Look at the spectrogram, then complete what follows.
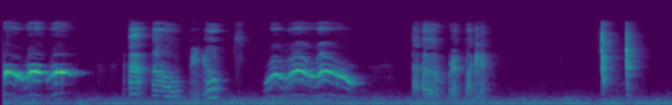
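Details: Symon, a female Congo African grey parrot, talks in clear, human-like phrases with rising and falling tones, punctuated by short clicks and smacking kiss sounds; a steady low hum runs underneath.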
